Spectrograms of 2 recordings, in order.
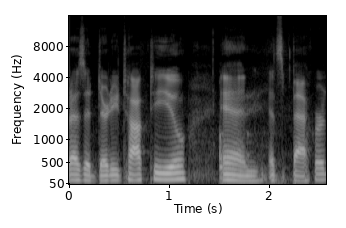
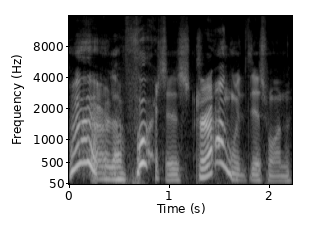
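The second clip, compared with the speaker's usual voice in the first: swooping, sing-song, musing voice, words rolled around. Joking about Yoda making his last Jedi: Yoda voice. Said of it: "he's like".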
